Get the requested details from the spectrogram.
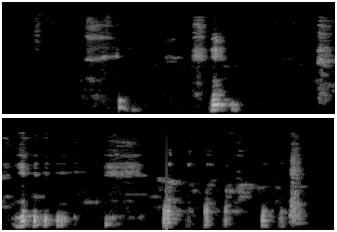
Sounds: Laughter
